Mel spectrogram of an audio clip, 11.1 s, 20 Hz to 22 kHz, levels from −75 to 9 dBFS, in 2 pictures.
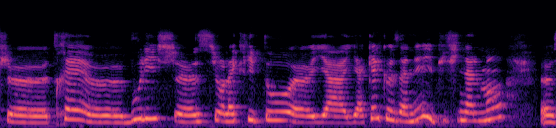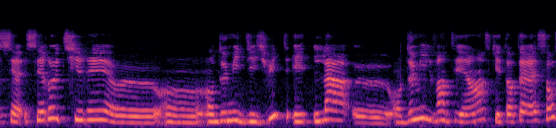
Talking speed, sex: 200 wpm, female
